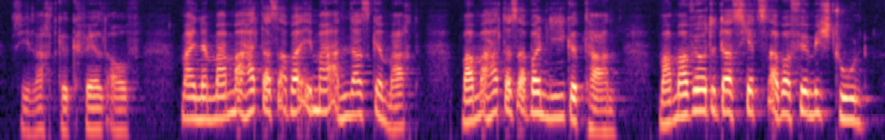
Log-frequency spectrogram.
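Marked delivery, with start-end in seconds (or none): 1.8-8.7 high whiny mocking child voice; whiny tattling little sibling. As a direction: whine it like a spoiled kid. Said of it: "mit quengeliger Stimme".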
